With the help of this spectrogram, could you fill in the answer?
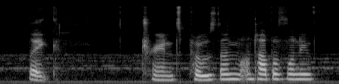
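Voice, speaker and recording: Through noticeable background noise, a woman with an American accent speaks fairly slowly at a fairly high pitch, her intonation monotone and flat. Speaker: Lego builder streamer. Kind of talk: casual live stream chat. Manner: casual, filler-heavy.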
